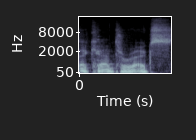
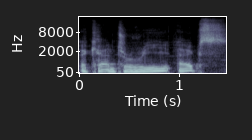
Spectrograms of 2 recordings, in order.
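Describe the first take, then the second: First: The ending blends into one syllable, 'rex'. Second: The ending is a separate spoken letter X. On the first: The speaker calls it right. "The proper name is Acanthorex" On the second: The speaker calls it wrong. "not Acanthore X"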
